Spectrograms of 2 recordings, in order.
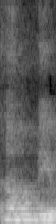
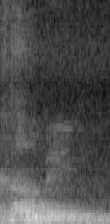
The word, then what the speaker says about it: Combahee: Half of it went up to the Cumbie River. it's written Combahee, but you gotta say it Cumbie, or everybody will know you're not from here.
